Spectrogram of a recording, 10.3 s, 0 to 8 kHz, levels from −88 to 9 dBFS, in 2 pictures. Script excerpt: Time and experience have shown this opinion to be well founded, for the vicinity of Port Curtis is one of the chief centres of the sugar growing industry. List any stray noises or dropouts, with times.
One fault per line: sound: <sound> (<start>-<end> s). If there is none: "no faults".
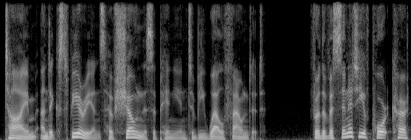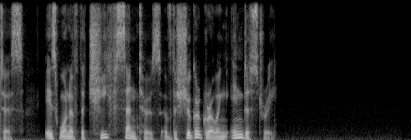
no faults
